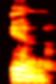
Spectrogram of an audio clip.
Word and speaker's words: in: So notice what your mouth is doing when you pronounce in. I. Nothing. Nothing's happening. You're not contracting your cheeks. You're not smiling. Your tongue is not tight. Nothing's happening. I. In. That's your short I sound.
